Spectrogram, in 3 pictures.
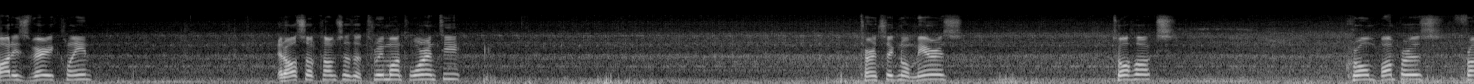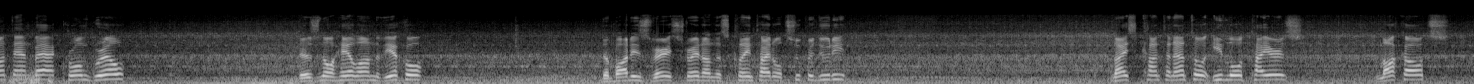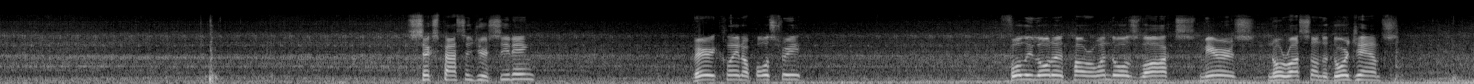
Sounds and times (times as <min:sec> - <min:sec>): Speech: 0:00.0 - 0:01.0, 0:02.8 - 0:04.6, 0:08.6 - 0:09.7, 0:11.1 - 0:11.8, 0:13.5 - 0:16.0, 0:17.7 - 0:19.0, 0:20.8 - 0:23.2, 0:25.8 - 0:27.8, 0:28.5 - 0:29.3, 0:33.6 - 0:34.9, 0:36.4 - 0:37.6, 0:39.5 - 0:43.5
Car: 0:00.0 - 0:44.2.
